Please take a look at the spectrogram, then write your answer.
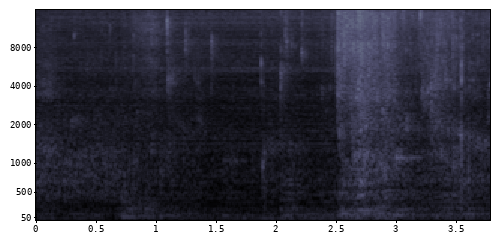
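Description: A tap runs into a mop sink in a Pizza Hut kitchen, a steady hiss of water that swells suddenly louder partway through.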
